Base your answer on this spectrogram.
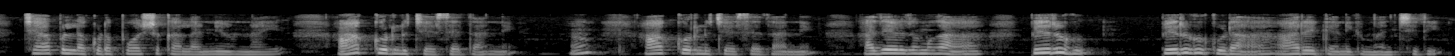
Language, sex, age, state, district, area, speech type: Telugu, female, 45-60, Andhra Pradesh, Sri Balaji, rural, spontaneous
